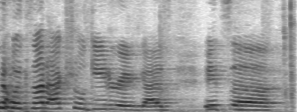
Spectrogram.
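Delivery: ordinary talk, nothing marked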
